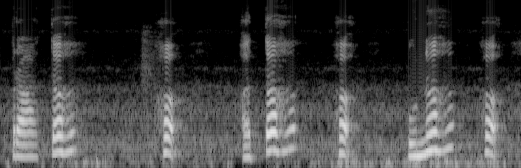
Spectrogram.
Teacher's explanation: विसर्ग इसलिए कहा जाता है क्योंकि इसमें आधे ह के समान होता है।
